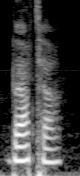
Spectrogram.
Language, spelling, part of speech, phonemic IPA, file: German, Wörter, noun, /ˈvœʁtɐ/, De-Wörter.ogg
- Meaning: 1. nominative plural of Wort 2. genitive plural of Wort 3. accusative plural of Wort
